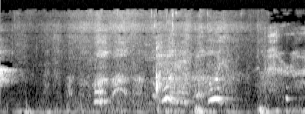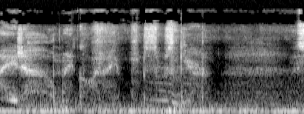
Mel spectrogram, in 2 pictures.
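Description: Quiet whispered voices, a few short faint phrases too soft to make out, with small handling clicks.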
